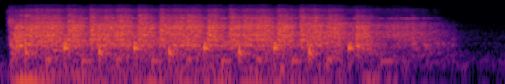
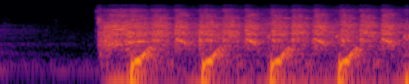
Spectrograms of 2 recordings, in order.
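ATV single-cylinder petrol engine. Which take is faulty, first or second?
second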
